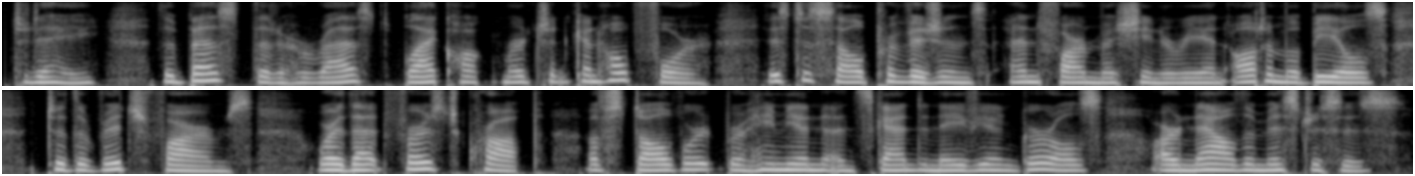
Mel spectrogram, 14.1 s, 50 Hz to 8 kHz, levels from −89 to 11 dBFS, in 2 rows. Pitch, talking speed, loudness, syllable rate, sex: 190 Hz, 170 wpm, -18 LUFS, 5.0 syllables/s, female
